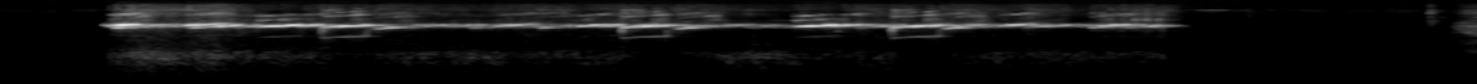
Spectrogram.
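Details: Spring peepers, small tree frogs, give their early-spring mating call in chorus: a dense stream of high, piping peeps blending into a steady shrill tone.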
